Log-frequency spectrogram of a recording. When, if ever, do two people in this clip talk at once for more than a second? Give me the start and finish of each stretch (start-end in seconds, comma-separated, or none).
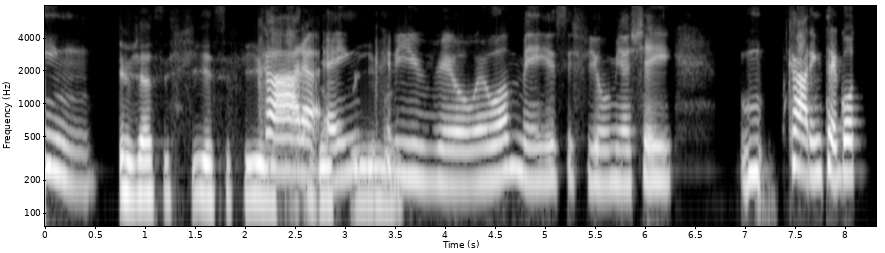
2.1-3.6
